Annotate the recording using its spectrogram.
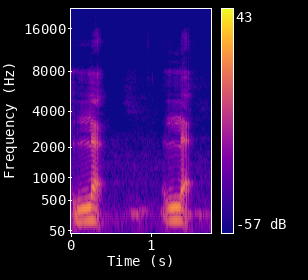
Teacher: நாவின் இரு பக்கங்கள் தடித்து மேல் பற்களின் அடியை தொடுவதால் பிறக்கும் எழுத்து ல. ல.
